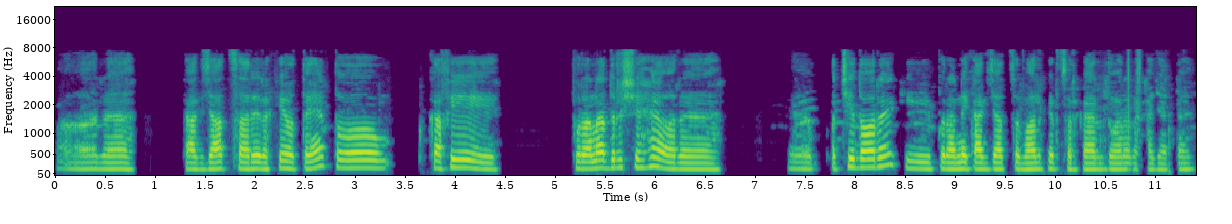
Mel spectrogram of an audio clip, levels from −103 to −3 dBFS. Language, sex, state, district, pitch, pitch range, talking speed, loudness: Hindi, male, Uttar Pradesh, Deoria, 155 Hz, 150-180 Hz, 130 wpm, -18 LUFS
